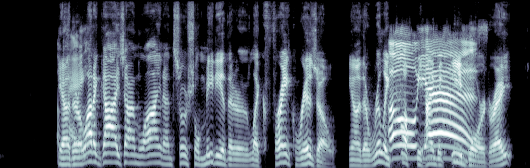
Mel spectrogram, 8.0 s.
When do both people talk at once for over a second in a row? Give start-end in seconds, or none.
5.8-7.3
